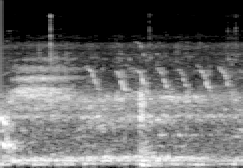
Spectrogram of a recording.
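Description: Birds chirping in a quick run of short falling notes, with a single sharp click about one and a half seconds in.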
